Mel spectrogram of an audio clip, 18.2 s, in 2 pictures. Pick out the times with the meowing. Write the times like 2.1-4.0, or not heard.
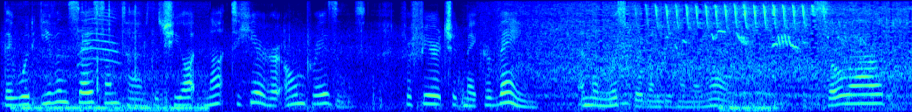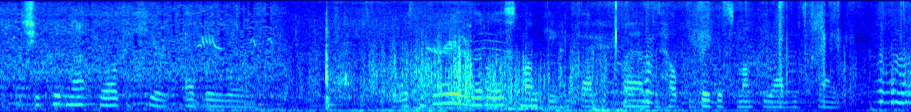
0.1-2.1, 7.2-7.8, 13.2-14.6.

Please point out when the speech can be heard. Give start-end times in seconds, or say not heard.
0.0-7.4, 8.0-11.7, 13.0-17.6.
